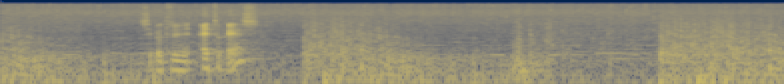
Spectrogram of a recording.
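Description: Rain and rolling thunder in the city-building game Kingdoms and Castles, a steady wash of rainfall with soft rumbles, under a man's occasional speech.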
